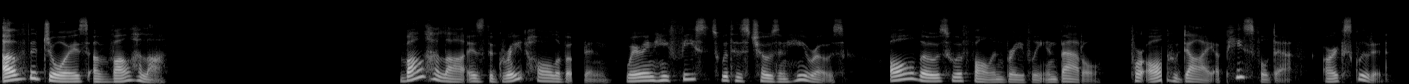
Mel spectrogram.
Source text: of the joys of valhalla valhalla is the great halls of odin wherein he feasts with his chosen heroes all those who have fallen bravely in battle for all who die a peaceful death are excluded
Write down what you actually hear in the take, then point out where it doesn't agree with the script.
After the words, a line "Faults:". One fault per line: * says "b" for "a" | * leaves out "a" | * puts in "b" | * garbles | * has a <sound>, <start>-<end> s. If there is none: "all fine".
of the joys of valhalla valhalla is the great hall of odin wherein he feasts with his chosen heroes all those who have fallen bravely in battle for all who die a peaceful death are excluded
Faults:
* says "hall" for "halls"
* has a dropout, 5.7-5.8 s
* has a dropout, 11.6-11.7 s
